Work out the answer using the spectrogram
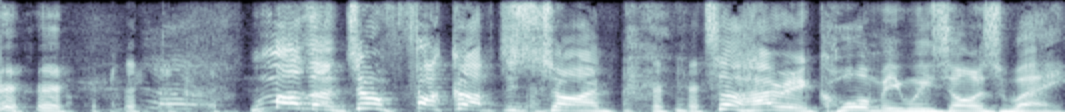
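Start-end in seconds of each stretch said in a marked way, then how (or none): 1.2-5.3 pompous, spoiled rich man voice. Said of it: "What's that fucking voice?".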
